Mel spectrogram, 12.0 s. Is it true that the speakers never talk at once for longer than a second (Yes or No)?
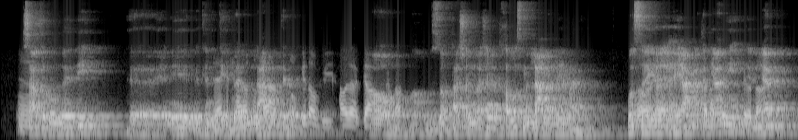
No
